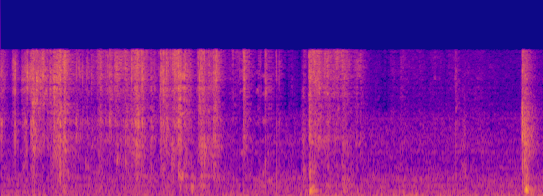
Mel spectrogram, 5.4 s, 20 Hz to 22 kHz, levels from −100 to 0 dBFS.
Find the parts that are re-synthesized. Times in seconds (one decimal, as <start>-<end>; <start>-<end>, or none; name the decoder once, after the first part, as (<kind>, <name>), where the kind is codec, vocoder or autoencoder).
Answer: 0.0-0.7 (vocoder, WaveNeXt); 2.2-5.4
